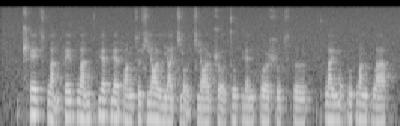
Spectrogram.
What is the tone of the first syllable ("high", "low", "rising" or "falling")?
high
